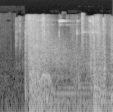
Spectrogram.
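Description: Gunfire in a video game. A sudden loud blast breaks in after a quiet start and carries on as harsh, noisy crackle, with another burst near the end.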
